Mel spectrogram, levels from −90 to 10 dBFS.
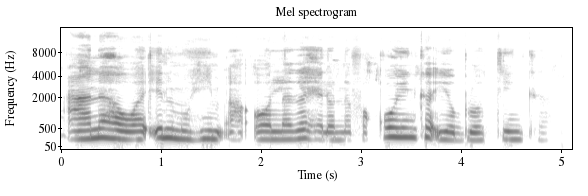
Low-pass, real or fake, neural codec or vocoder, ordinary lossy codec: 14.4 kHz; real; none; none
